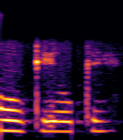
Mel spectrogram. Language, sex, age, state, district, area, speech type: Gujarati, female, 18-30, Gujarat, Ahmedabad, rural, conversation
